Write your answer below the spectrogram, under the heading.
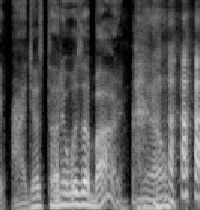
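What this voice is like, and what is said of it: Imitates another person's voice. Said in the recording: “I love your Cheech impression.”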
